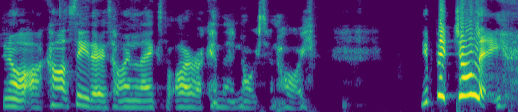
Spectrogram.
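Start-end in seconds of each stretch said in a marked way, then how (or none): 4.2-5.1 teasing praise. Real, not acted. Teasing the lively pony.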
